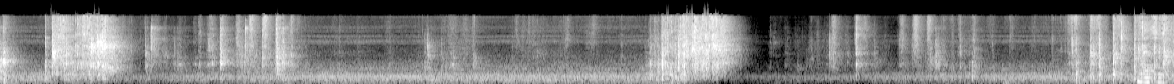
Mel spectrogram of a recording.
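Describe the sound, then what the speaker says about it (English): Tarot cards being shuffled by hand in bursts of riffling and crisp, papery crackle, loud at the start and again near the middle, with quieter handling and soft shuffling between. "let me just shuffle this again."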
